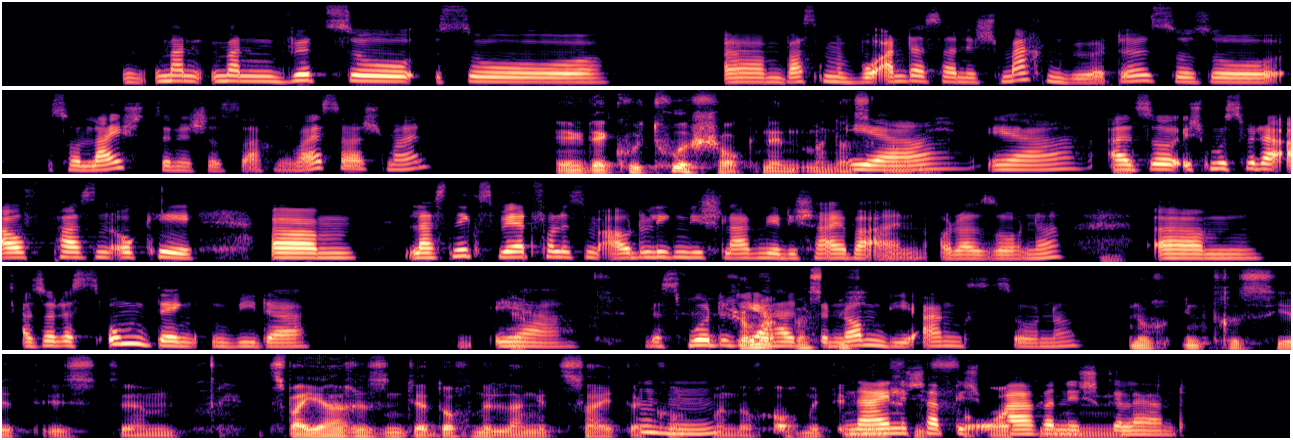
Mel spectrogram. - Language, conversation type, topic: German, podcast, Welche Begegnung im Ausland hat dich dazu gebracht, deine Vorurteile zu überdenken?
- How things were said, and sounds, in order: other background noise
